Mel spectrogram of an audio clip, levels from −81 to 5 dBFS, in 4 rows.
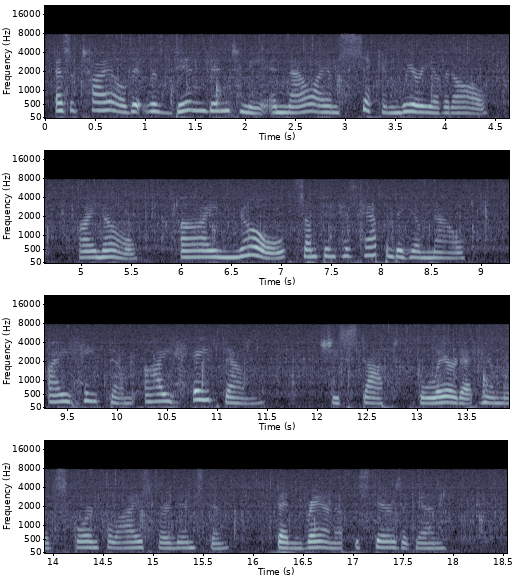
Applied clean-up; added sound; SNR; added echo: none; Frying (food); 11 dB; none.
